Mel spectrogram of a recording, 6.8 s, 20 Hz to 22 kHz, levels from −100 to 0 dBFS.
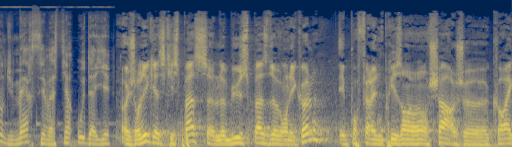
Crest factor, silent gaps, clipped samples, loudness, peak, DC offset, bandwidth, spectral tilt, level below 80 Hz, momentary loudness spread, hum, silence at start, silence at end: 14 dB; none; under 0.1%; -14 LUFS; 0 dBFS; under 0.1%; 19 kHz; -5 dB/octave; -32 dBFS; 8 LU; none; 0 s; 0 s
